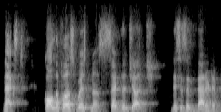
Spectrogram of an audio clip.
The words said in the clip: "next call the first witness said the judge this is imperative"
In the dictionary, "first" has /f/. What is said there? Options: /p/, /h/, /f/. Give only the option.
/f/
